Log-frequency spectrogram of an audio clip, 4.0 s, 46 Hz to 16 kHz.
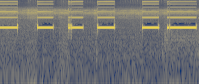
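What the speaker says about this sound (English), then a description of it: "Got the multimeter and I have it set to continuity. So as long as the fuse is good," Repeated continuity beeps from a multimeter testing a car fuse in a Land Rover LR4, about eight steady high-pitched tones of uneven length with short gaps, loud and close over faint background hiss.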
